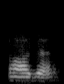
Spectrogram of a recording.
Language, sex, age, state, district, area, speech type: Nepali, female, 45-60, West Bengal, Jalpaiguri, urban, conversation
